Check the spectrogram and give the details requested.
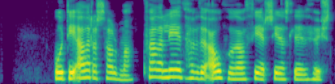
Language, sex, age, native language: Icelandic, female, 20-29, Icelandic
